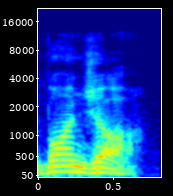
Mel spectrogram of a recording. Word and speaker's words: bonjour: Bonjour. A foreign expression, French expression, bonjour. Pronunciation is bonjour.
